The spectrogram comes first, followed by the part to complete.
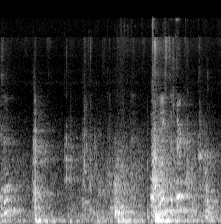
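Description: Indistinct talking with a few low thumps.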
